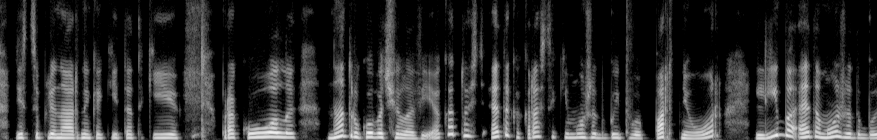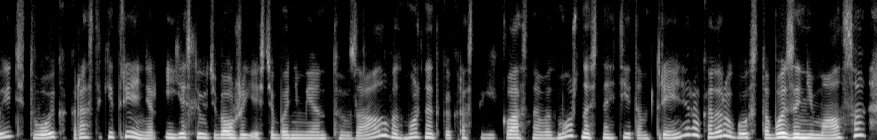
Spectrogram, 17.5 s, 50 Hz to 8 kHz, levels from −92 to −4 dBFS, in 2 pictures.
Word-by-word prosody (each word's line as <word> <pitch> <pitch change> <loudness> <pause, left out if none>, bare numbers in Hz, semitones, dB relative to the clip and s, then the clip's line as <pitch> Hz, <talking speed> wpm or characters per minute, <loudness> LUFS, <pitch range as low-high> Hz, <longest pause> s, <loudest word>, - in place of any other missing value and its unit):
дисциплинарные 200 0 +2
какие-то 200 0 -4
такие 195 0 -2 0.4
проколы 230 +2 +5 0.3
на 235 +11 +5
другого 240 -5 +3
человека. 205 - -1
То 320 - 0
есть 300 -1 -5
это 265 +8 +3
как 225 - -11
раз-таки 250 -3 -3
может 215 -1 -1
быть 200 +1 -4
твой 180 -1 -3
партнёр, 200 - 0 0.3
либо 305 - +3
это 255 +1 +3
может 225 -2 +2
быть 195 +9 -3
твой 195 +4 +1
как - - -25
раз-таки 225 +3 -5
тренер. 220 -9 -2
И 205 - -1
если 215 +2 -2
у 205 - -1
тебя 190 0 +2
уже 185 -1 +2
есть 185 - -6
абонемент, 180 0 -3
э, - - -6
в 165 - -9
зал, 180 - -2
возможно, 225 - -2
это 205 - -4
как 180 - -8
раз-таки 185 -2 -11
классная 195 -2 -1
возможность 215 - -2
найти 200 +2 -3
там 175 -3 -8
тренера, 210 - -2
который 280 +3 0
бы 215 -1 0
с - - -14
тобой 215 +4 +6
занимался. 195 - +3
205 Hz, 165 wpm, -22 LUFS, 190-235 Hz, 0.4 s, тобой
